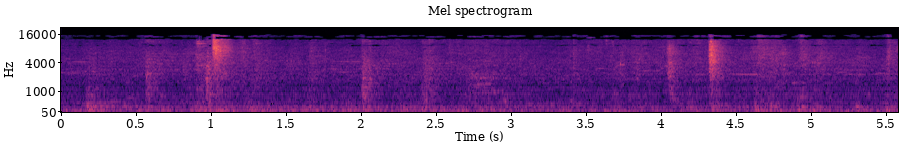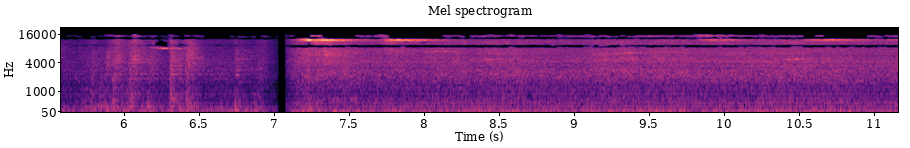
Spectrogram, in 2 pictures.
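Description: Indian Railways express train running, heard from an open coach door: a steady rumble of the coaches with the wheels clattering over rail joints and points. The sound drops out for a moment about seven seconds in, then the running noise carries on.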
